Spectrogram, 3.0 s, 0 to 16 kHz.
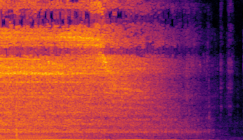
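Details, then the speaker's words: Ferrari 308 GTSi after a new ECU and new injectors, running on fuel squirted in by hand: it catches and revs for a couple of seconds under throttle, then burns the fuel and dies; fuel starvation, cause unknown. "Burns the fuel. Dies. What's going on? Okay, so the car is back together, but clearly we have some kind of fuel starvation issue."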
